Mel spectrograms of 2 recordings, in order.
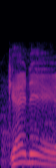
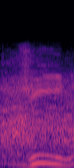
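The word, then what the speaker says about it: Gene: about that Stan Stanley Jean there or G as his name is pronounced in in Pap Guinea but everywhere else Jean it is and that's a bad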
